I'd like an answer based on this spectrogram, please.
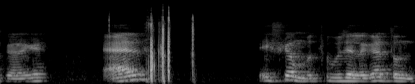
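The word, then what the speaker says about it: elf: good good अब ये देखो 11 को कैसे प्रोनाउंस करेंगे एल्फ इसका मतलब मुझे लगा तुम दोनों को ये काउंट पहले आते देख ऐसे ही है ना जी सर हां देखा ना एलफ 11 आ गया और ये भी एस के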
